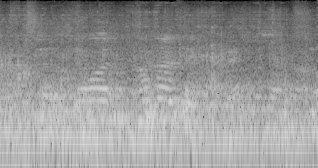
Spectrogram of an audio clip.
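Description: Indistinct voices of people talking quietly in a hall.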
